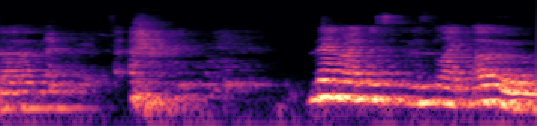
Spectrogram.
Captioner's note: laughs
